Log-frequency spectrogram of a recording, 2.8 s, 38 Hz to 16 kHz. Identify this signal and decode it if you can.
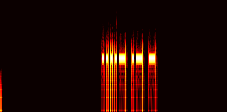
Morse code, heard as a keyed tone, about 44 wpm, 700 Hz. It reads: 4AT
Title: All Cut Numbers - 3-Digit 45wpm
